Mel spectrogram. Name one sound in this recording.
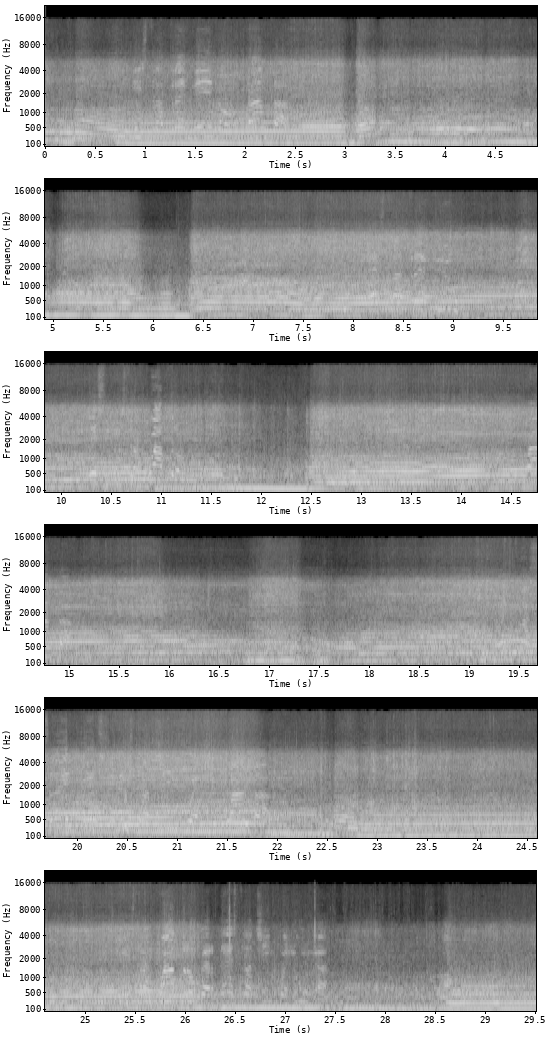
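A car engine revs hard, rising and falling through the gear changes.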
